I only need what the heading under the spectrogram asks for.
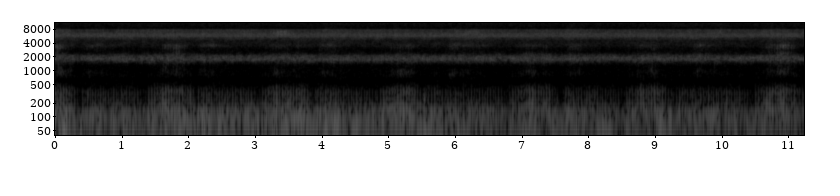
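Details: Domestic cat Caesar, bearing an M on his forehead, purring: deep vibrating rumble repeating in rhythmic breath cycles, each lasting around a second, against a quiet steady background hum.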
